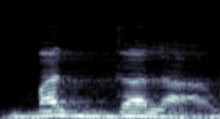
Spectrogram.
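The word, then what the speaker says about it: بدّل: Ba with a dal, but the dal had a shadda on it, tasdeed, and lam. Baddala. What's the meaning of baddala?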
